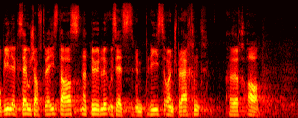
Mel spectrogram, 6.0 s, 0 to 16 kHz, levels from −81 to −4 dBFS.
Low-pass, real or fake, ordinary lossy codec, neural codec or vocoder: 14.4 kHz; fake; AAC, 48 kbps; vocoder, 44.1 kHz, 128 mel bands, Pupu-Vocoder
